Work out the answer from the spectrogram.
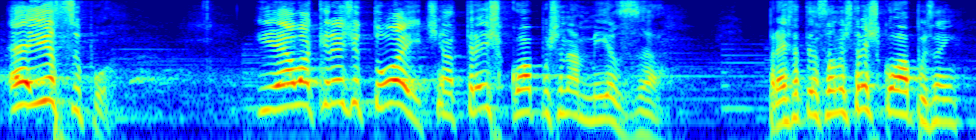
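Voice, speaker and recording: Brazilian guy preaching in church, high voice, cracking jokes, soft music in the back. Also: normal speed. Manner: joking, animated storyteller, talks straight to the congregation. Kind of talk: humorous sermon storytelling. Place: church hall.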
